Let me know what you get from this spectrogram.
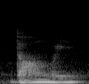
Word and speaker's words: don't: して発音なんだけど、 don't のその t がね抜けますよね。 don't we、 don't we ってなって don't we ですね。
